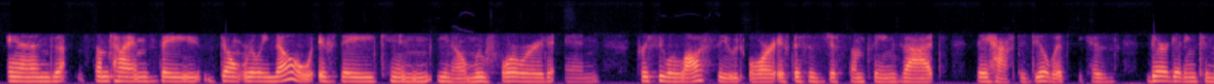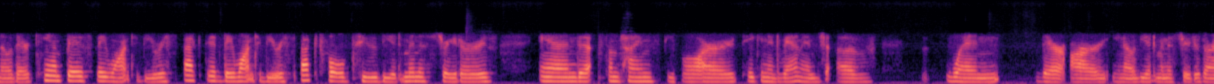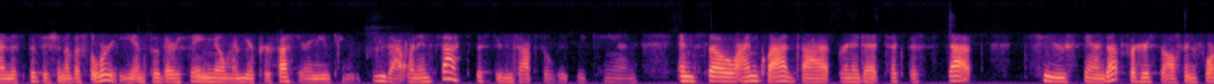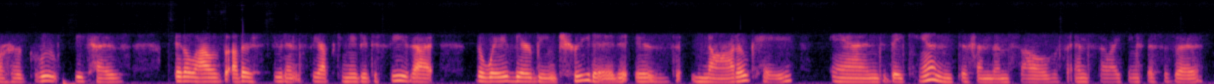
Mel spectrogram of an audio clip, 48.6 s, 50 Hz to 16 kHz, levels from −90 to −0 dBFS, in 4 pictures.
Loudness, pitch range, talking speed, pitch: -25 LUFS, 160-185 Hz, 170 wpm, 175 Hz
